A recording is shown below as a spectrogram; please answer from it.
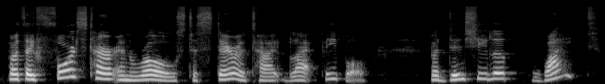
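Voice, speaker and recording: A woman with a slightly high, somewhat mellow voice hosts her own live-stream vlog. Her unscripted commentary is off the cuff, blunt and emphatic, with casual swearing.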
